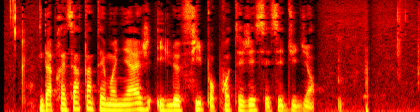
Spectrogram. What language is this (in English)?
French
